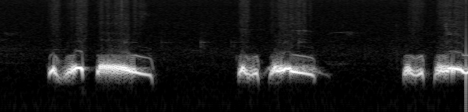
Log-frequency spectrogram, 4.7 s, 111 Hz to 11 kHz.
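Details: Decoy spotted dove cooing thúc gù style, three matching phrases about every 1.7 seconds, each a short choppy lead-in followed by a long, slowly falling coo.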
